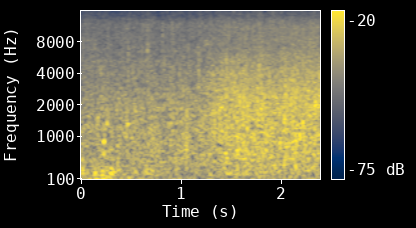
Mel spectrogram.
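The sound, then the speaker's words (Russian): Heavy rain pouring down over a forest, a dense, continuous hiss of countless drops that holds steady and swells slightly louder toward the end, with no voices. “Над куполом леса хлещет ливень.”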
